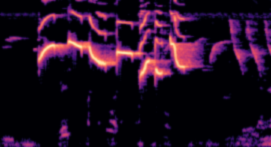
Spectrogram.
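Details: Oriental magpie-robin delivering a loud two-second run of pure whistled notes, rising, falling and wavering, in a quiet setting followed by faint distant chirps.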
